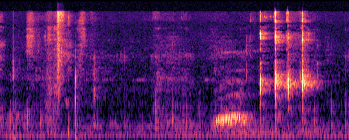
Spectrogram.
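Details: British Shorthair cats in a cattery, a mother cat with two young golden kittens resting and exploring; one short, soft, low mew midway, followed by quick clicking taps over a steady low indoor hum.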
